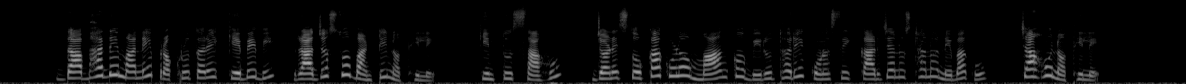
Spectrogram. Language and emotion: Odia, neutral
